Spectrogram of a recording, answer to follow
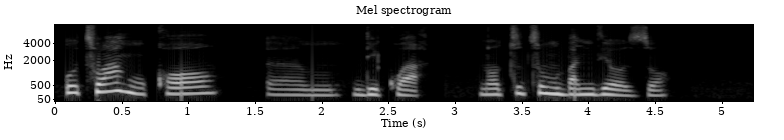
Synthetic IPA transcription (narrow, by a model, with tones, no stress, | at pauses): o˨tʊ˦a˦ɦʊ˨kʰɔː˦˨ | m˨dɪ˨kʷa˨ | nɔ˨tʊ˦tʊ˦m̩˦ba˦n̩˦dɪ˦ɔ˨zɔ˦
